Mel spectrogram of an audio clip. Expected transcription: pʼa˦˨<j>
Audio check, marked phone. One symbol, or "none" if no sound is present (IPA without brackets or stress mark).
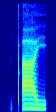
j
